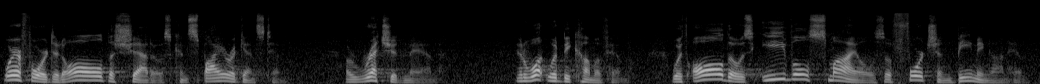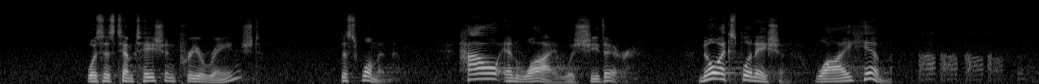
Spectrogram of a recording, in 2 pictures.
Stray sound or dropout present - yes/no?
yes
